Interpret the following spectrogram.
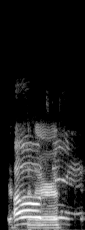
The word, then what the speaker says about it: Daenerys: It's Daenerys. Daenerys. Daenerys. I think that's how you say it. Yeah, she's Yeah, awesome. Daenerys.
